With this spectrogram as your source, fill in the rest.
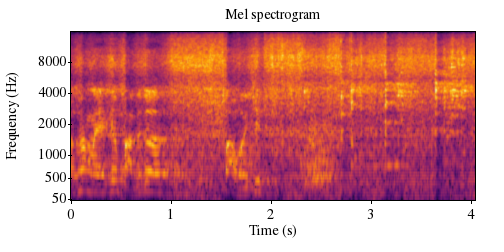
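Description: Food is tipped into a wok with a rustling splash.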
